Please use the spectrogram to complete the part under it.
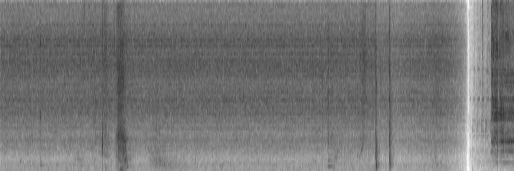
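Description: A cutting tool scrapes and shaves plastic on a spinning lathe.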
